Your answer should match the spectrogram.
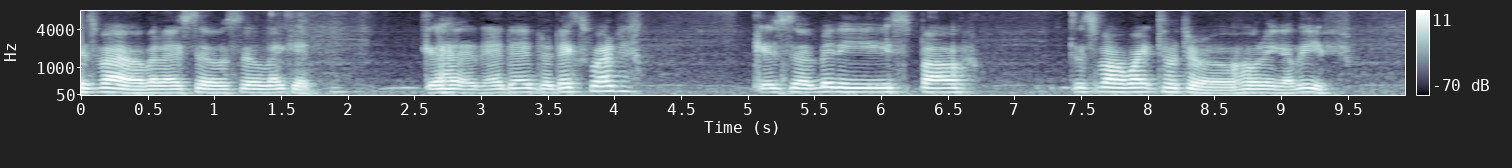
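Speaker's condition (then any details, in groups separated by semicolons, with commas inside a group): Muscular dystrophy, Duchenne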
